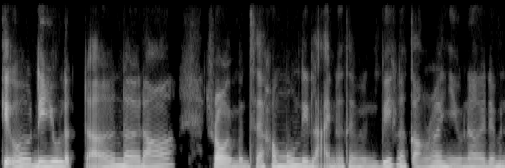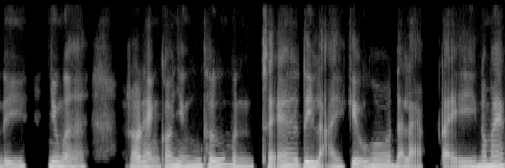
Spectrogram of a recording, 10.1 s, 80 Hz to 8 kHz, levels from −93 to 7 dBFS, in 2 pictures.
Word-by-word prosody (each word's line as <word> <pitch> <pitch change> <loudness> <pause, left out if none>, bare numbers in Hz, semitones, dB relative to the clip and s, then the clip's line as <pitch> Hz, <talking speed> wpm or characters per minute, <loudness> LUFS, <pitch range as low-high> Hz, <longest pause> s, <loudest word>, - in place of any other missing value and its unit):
Kiểu 250 +7 +3
đi 225 -2 +4
du 220 - +5
lịch 180 -4 +2
ở 215 +6 -1
nơi 230 -4 +2
đó 240 +6 -1 0.3
rồi 175 -1 +3
mình 175 0 -3
sẽ 215 - -2
không 215 0 +1
muốn 245 +3 +3
đi 235 - +2
lại 220 - -3
nữa 235 - -3
tại 205 - -3
mình 175 -1 -4
biết 235 +7 0
là 230 - 0
còn 165 +2 -4
rất 210 - -1
là 235 - +2
nhiều 175 -4 -1
nơi 185 0 -2
để 185 - -2
mình 215 -1 0
đi, 190 +4 -1 0.2
nhưng 215 -2 +3
mà 180 -1 -1 0.4
rõ 195 +2 +2
ràng 190 -5 0
có 235 - 0
những 235 0 +2
thứ 250 +1 +2
mình 190 -9 -1
sẽ 250 +1 +1
đi 205 -1 +6
lại 190 0 -2
kiểu, 205 +6 0
ơ, 245 -1 0
Đà 220 -2 -1
Lạt 165 - -3 0.2
tại 200 - -1
nó 230 - +4
mát, 240 +1 +5
215 Hz, 265 wpm, -23 LUFS, 185-235 Hz, 0.4 s, đi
